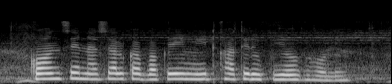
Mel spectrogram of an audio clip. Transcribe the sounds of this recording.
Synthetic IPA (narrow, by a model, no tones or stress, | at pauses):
kɔnsenɛt͡ʃnalkabəkɾimiʈkʰat̪eɾupjoɡʱɦoli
